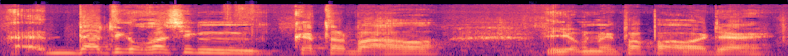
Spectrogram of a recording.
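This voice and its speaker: An actor playing a meek, evasive young husband who speaks hesitantly in a Tagalog radio drama. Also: male voice, medium pitch, lively intonation, a little slow, a bit bright, a little hiss or hum. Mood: nervous, evasive. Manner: hesitant, stammering.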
